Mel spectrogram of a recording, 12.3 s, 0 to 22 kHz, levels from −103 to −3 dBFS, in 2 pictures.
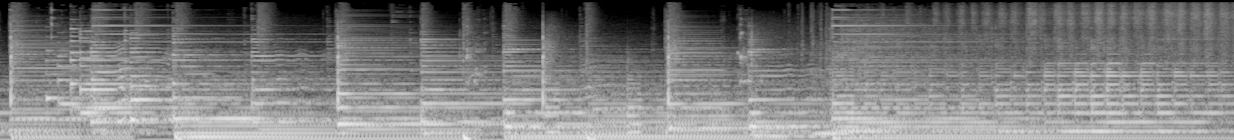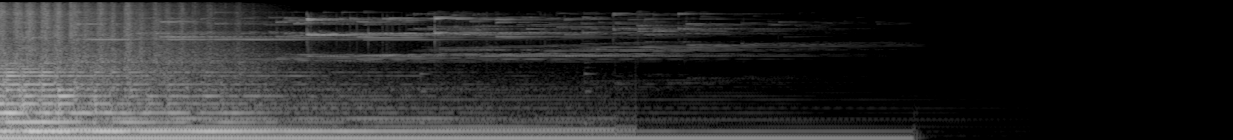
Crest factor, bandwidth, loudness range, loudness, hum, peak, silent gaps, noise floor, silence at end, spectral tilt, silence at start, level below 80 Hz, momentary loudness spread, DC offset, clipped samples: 18 dB; over 20 kHz; 18 LU; -18 LUFS; none; -2 dBFS; none; under -90 dBFS; 3.35 s; -5.5 dB/octave; 0 s; -30 dBFS; 19 LU; under 0.1%; under 0.1%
